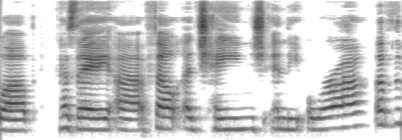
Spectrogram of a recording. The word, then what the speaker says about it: Chang'e: It kind of focuses on the daughter of the moon goddess, like the title says, but Chang'e, I think is how you pronounce her name.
